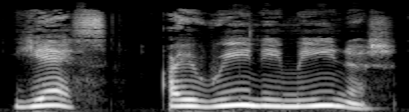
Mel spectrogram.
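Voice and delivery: slow, kind reassurance; nicely. A narrator's reading. Narrator reassuring Bridget, slow and kind. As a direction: say it gently and slowly. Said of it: "I said nicely".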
